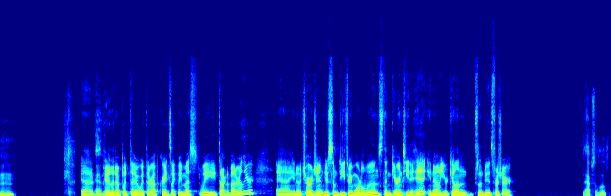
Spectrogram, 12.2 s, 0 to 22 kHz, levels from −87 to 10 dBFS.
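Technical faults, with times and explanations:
No technical faults are audible.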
